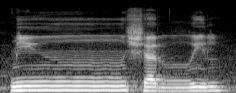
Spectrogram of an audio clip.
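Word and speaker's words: مِنْ شَرِّ: Mi ini telat yang benar min syarril min. Jangan m. Nah, enggak boleh diayun, Teman-teman. Jadi meskipun ngayunnya itu hanya sedikit, enggak boleh. Di sini bukan tempatnya mengayun bacaan ya.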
